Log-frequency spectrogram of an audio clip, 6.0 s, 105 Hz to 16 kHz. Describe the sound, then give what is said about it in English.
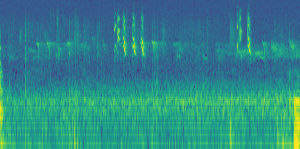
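A flock of about 40 crossbills, at least 20 of them in the tree, calling: bursts of sharp, high chip notes in quick clusters, a flurry midway and another near the end, over a steady low rumble of background noise. “And there are at least 20 more birds in the tree. So there's a good 40 crossbills right here.”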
